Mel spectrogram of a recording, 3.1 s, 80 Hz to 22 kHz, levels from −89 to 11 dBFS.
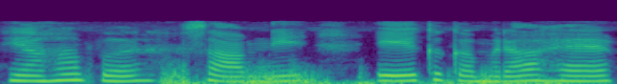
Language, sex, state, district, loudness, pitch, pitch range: Hindi, female, Punjab, Pathankot, -13 LUFS, 250 Hz, 240-260 Hz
